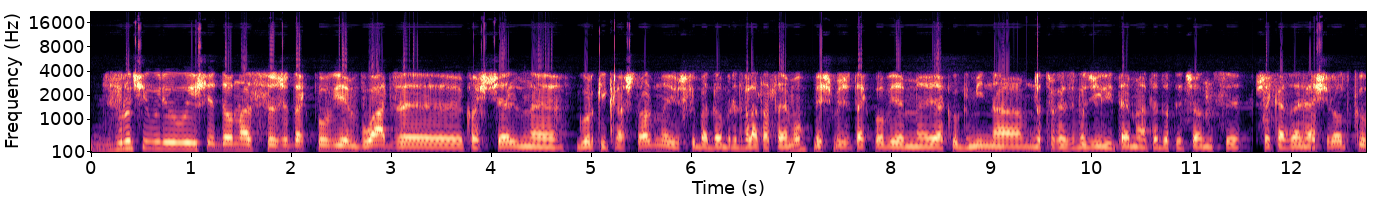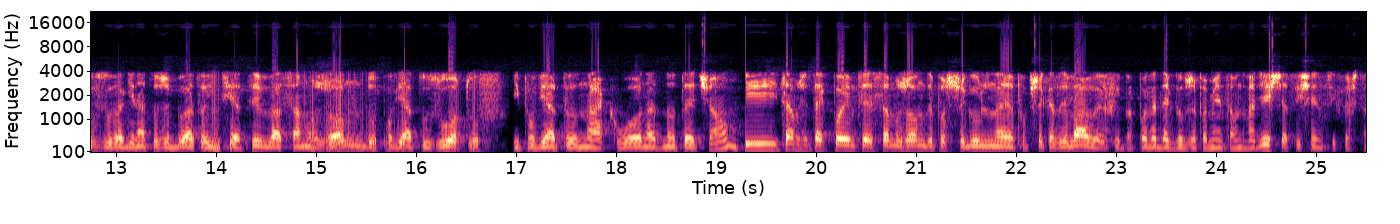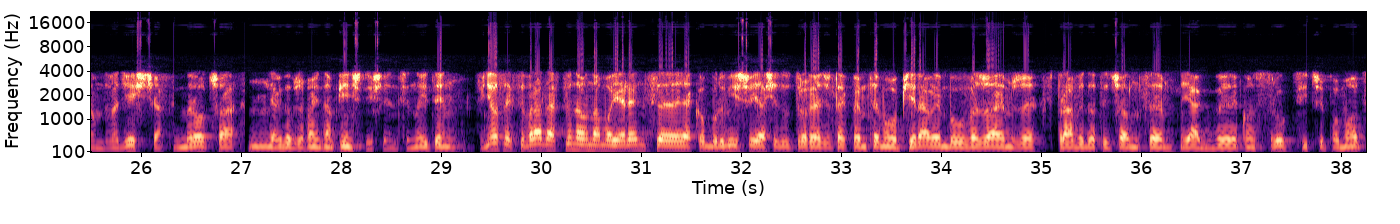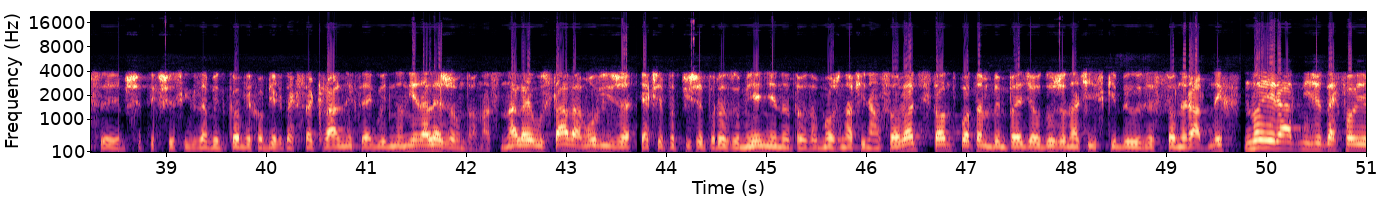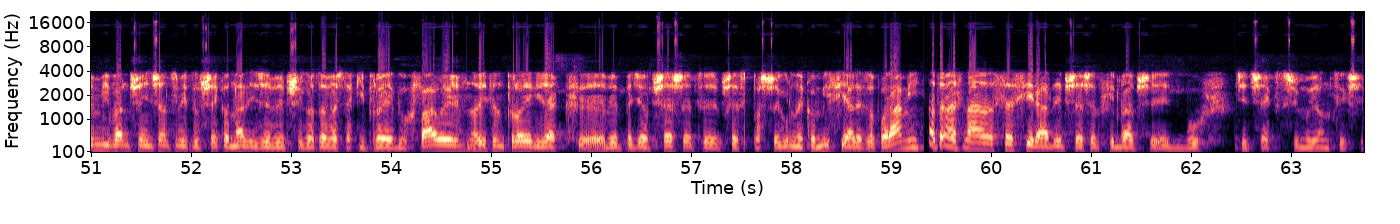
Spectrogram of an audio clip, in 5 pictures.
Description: O tym skąd wziął się pomysł darowizny powiedział nam Ignacy Pogodziński, burmistrz Szubina.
